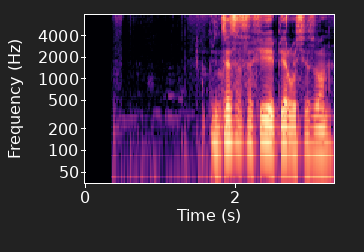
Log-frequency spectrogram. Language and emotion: Russian, neutral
